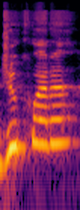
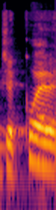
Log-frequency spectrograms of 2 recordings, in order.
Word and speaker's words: Juquetta: Is it Juquetta? Yep. Because she keeps telling me I'm pronouncing your name wrong because I keep saying Jaquetta and she's like, it's Juquetta.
